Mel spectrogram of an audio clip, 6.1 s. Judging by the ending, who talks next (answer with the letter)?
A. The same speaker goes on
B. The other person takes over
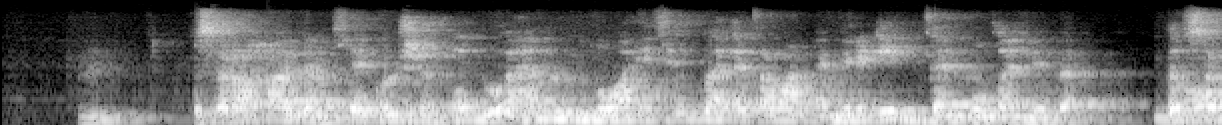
A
